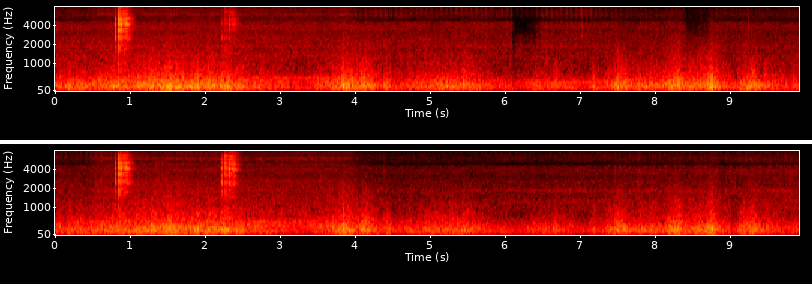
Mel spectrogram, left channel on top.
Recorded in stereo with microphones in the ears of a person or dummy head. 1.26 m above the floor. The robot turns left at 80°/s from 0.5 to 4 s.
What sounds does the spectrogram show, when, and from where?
0.8 s dripping: 5° right (ahead or behind); by 2.5 s 15° right (ahead or behind)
